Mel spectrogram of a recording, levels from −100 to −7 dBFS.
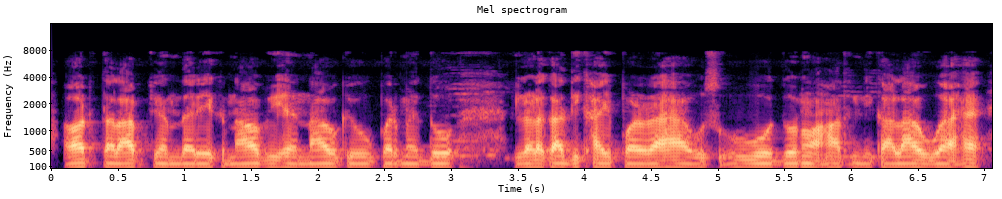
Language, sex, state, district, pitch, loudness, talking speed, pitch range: Hindi, male, Jharkhand, Deoghar, 85 Hz, -19 LUFS, 210 wpm, 85-90 Hz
